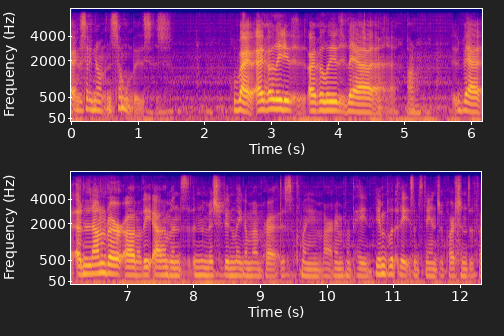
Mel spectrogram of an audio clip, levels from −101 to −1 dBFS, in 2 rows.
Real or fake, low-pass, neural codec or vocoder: fake; 7.2 kHz; autoencoder, 22.05 kHz, a latent of 192 numbers a frame, VITS, trained on many speakers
